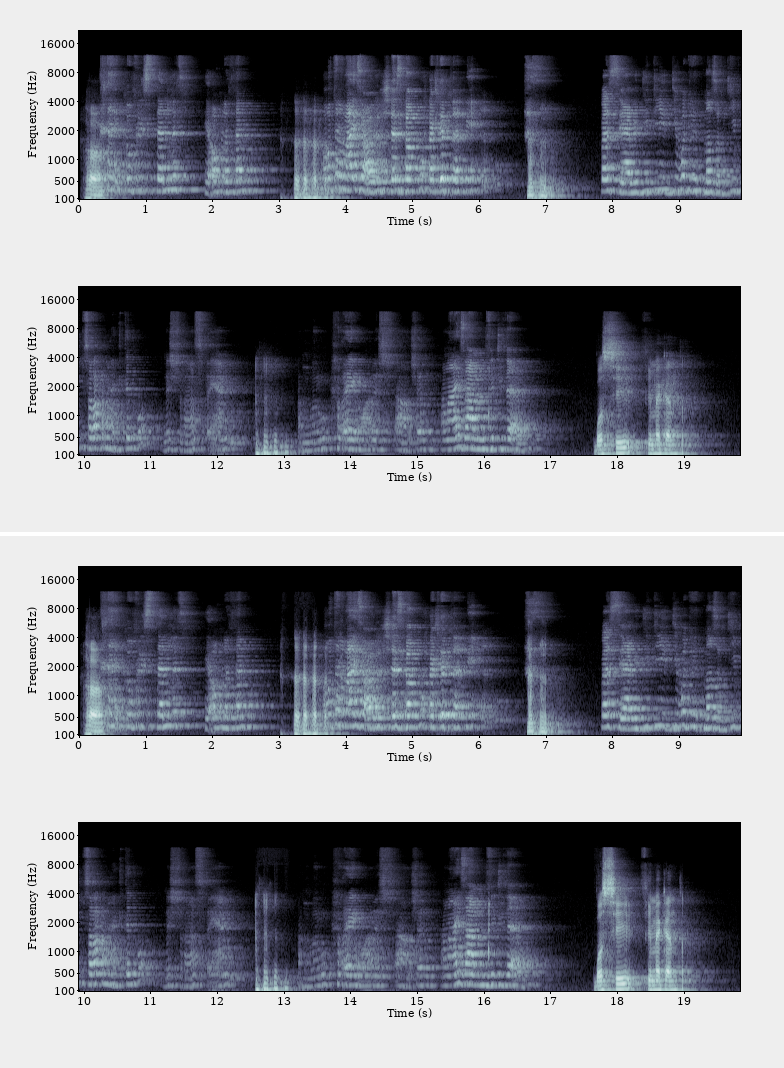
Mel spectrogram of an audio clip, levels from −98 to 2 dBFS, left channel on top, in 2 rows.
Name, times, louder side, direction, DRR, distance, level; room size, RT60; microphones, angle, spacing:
voice 1, 0.3-1.6 1.9-2.6 3.6-6.1 6.7-6.8 7.8-10.9 11.2-12.3 13.2-16.6, equal, 85° left, -1 dB, 4.2 m, -30 dB
voice 2, 3.2-3.6 6.7-7.0 12.7-12.9 17.6-19.0, right 3 dB, 50° right, 13 dB, 0.7 m, -19 dB
14.5 x 6.7 x 7.7 m, 1.1 s
head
